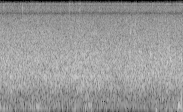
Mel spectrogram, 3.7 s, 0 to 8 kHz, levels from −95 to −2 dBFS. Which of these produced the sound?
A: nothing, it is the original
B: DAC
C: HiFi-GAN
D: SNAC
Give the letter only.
A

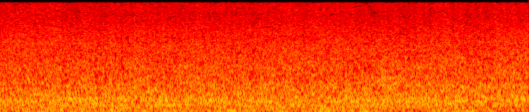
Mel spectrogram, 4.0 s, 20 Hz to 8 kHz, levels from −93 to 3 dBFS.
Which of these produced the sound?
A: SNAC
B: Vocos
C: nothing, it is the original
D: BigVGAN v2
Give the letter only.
C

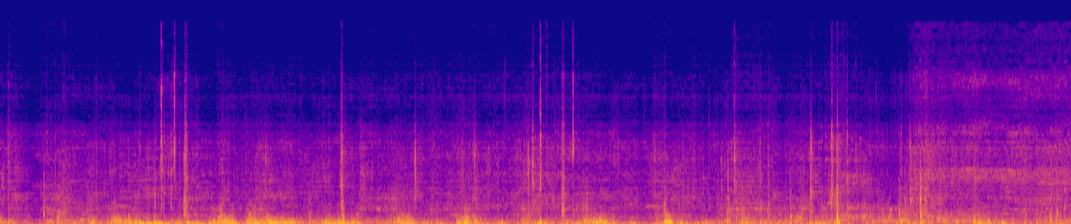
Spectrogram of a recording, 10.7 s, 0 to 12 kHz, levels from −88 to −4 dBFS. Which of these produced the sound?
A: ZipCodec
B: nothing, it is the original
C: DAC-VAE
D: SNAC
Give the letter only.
D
